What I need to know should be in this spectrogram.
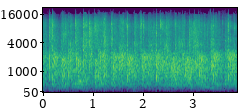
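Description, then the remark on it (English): A crowd in a church applauding steadily for several seconds, many hands clapping at once into a dense, even patter that holds its level throughout, with a faint murmur of voices underneath. “I don't know if that deserves a hand of applause or not.”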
